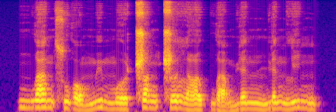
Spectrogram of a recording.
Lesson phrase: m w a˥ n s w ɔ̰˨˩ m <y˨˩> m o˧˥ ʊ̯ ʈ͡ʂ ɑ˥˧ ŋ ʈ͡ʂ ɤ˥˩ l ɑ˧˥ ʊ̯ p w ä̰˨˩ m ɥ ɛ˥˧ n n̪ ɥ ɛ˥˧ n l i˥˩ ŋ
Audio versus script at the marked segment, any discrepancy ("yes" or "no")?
yes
